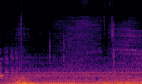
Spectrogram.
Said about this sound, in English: So I'm going to start the car up. You can hear it running.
